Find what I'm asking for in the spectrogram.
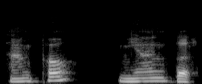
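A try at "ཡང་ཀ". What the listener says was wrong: No, not po.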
